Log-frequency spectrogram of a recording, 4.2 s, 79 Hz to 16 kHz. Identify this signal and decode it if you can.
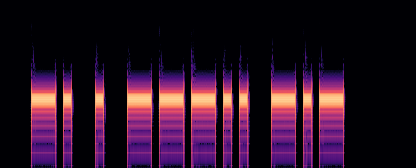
Morse code, heard as a keyed tone, about 15 wpm, 700 Hz. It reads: NE8K
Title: USA Call Signs - 4 Characters - Repeated 3x - 15wpm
